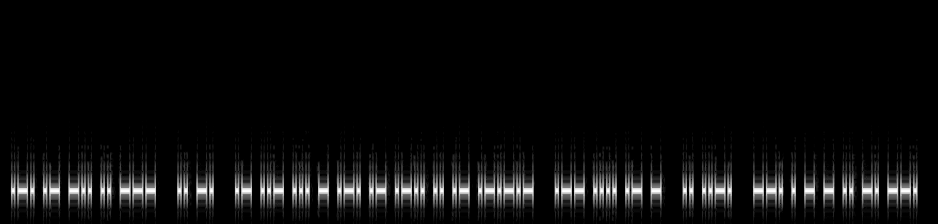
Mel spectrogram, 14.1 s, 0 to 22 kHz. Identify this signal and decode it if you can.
Morse code, heard as a keyed tone, about 25 wpm, 600 Hz. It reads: RADIO IN AUSTRALIA. WHAT IF GETTING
